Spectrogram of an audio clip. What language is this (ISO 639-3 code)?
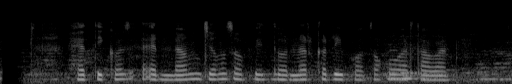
sun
